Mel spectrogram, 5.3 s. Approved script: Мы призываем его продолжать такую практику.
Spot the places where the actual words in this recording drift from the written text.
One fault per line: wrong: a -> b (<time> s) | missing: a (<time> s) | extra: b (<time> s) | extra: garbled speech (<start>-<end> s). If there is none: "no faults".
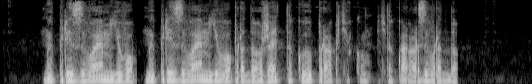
extra: мы призываем его (1.4 s)
extra: garbled speech (3.8-4.6 s)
